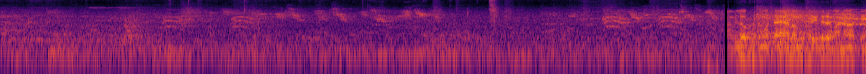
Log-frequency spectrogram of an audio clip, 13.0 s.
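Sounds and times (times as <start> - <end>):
birds chirping: 0.0 - 7.3, 8.2 - 11.2.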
